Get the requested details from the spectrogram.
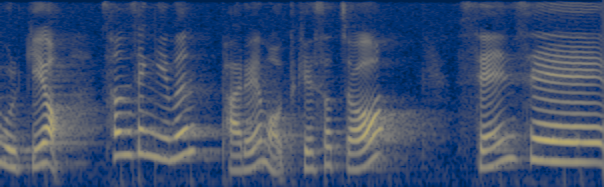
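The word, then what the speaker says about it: せんせい: 선생님은 바램 어떻게 썼죠 센세 라고 길게 발음 했어요 선생님이다 센세 에다 선생님이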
